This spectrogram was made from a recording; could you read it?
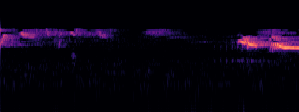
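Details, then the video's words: Common blackbird (Turdus merula) in a looped recording: a soft warbled phrase around mid-high pitch fades out, a near-silent gap follows, then a louder, clear descending fluty phrase rises up at the end. "Blackbird, Turdus merula, birds (looped)"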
